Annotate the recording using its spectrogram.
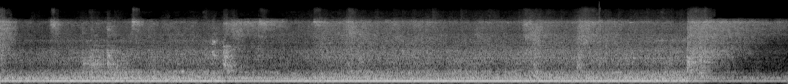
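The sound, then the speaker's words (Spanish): Construction site noise in Quilicura: a steady machinery drone with a constant low hum under a broad roar, broken now and then by brief harsher bursts, with no voices. “Claro, son ruidos de sonido de obras, de estructuras, de levantamiento, qué sé yo, el uso también de los mismos trabajadores, que también los mismos obreros que se encuentran también suben un poquito más el tono”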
